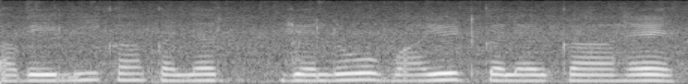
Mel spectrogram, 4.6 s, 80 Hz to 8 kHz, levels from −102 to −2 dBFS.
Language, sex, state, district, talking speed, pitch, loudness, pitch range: Hindi, female, Uttar Pradesh, Lucknow, 105 wpm, 210 Hz, -14 LUFS, 205-225 Hz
